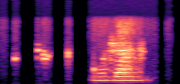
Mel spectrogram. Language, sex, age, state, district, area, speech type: Hindi, male, 18-30, Bihar, Vaishali, rural, conversation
